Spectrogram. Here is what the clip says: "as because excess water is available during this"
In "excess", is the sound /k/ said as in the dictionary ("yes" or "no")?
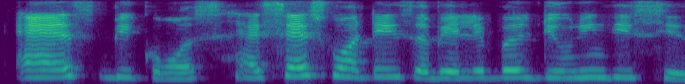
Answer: no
